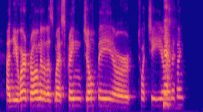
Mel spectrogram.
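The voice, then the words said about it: Irish accent. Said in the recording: “a good Irish accent here and you're delivering”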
